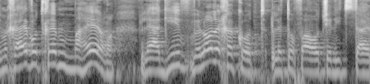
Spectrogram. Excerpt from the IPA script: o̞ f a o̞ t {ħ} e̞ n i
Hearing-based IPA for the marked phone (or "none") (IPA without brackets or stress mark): ʃ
